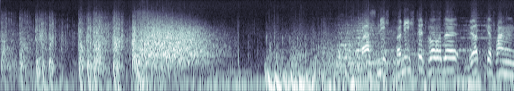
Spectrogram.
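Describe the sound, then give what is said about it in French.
Artillery shelling of a Bolshevik sortie on the Neva, with heavy booms and a rushing roar of blasts that sound under continuous spoken narration. “La tentative de sortie bolchevique sur la Neva est pilonnée. L'infanterie stoppe la retraite ennemie.”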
